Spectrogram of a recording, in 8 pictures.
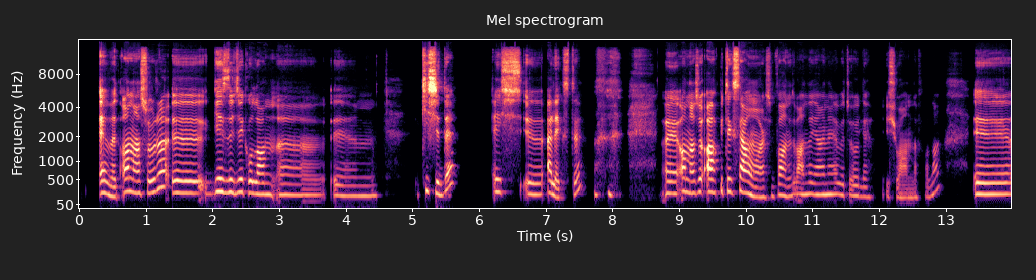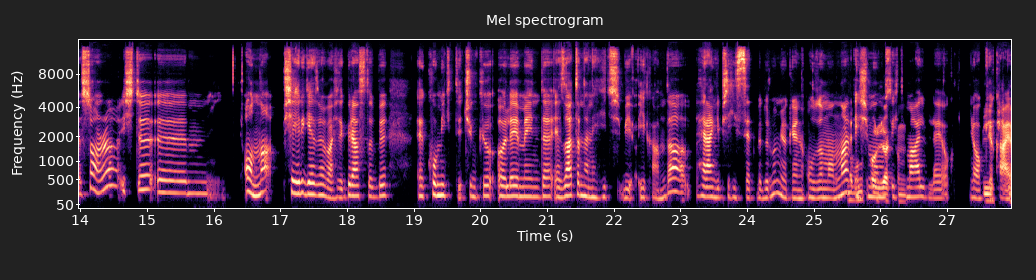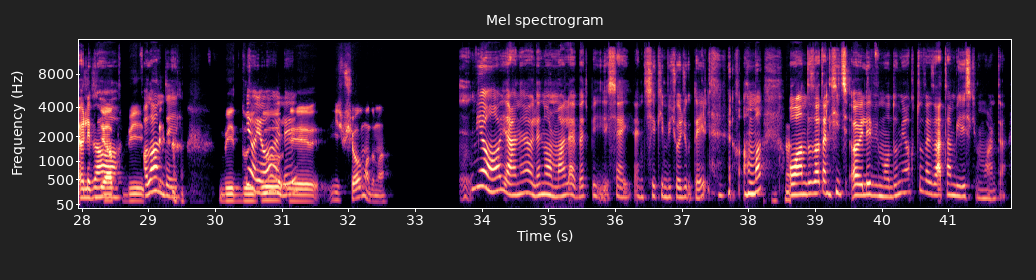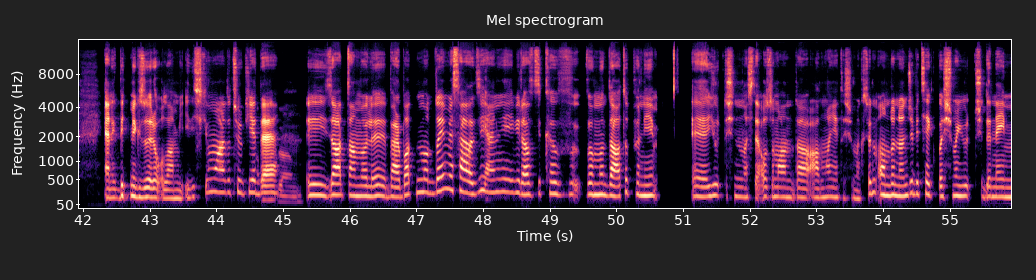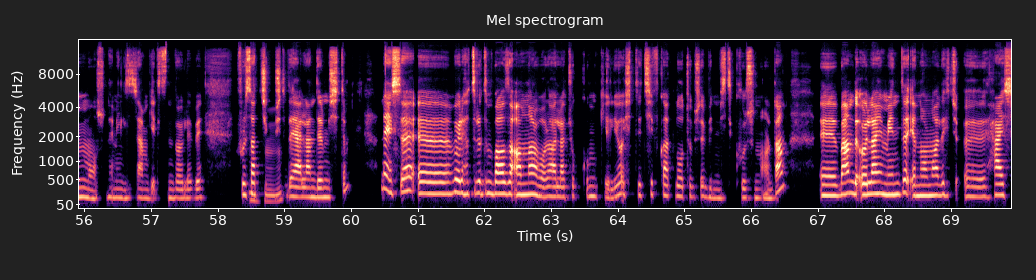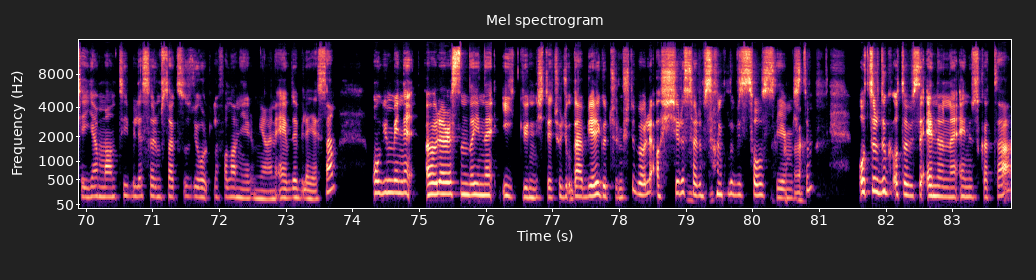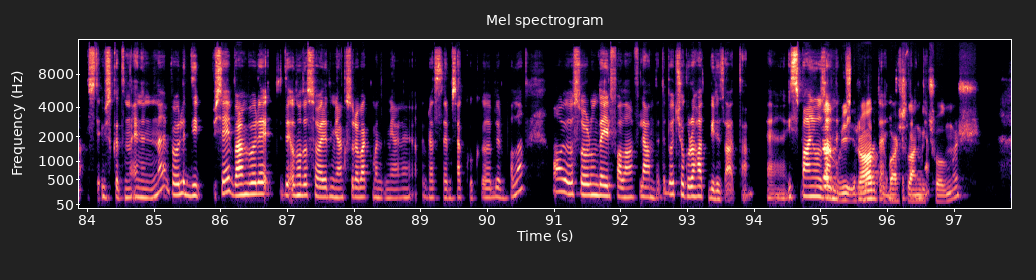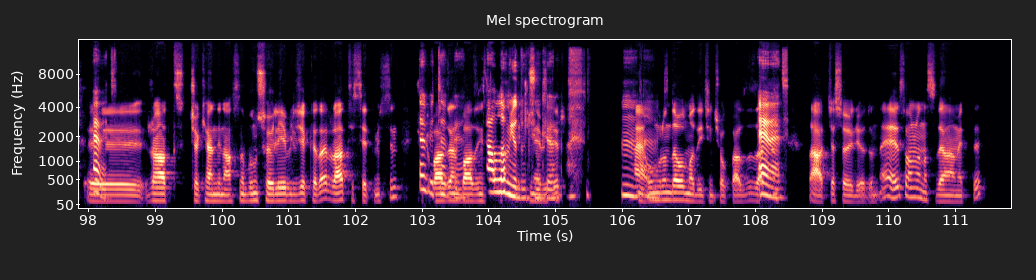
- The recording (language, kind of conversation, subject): Turkish, podcast, Hayatınızı tesadüfen değiştiren biriyle hiç karşılaştınız mı?
- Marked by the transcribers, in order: chuckle; tapping; chuckle; other noise; chuckle; tsk; stressed: "aşırı"; laughing while speaking: "sarımsaklı"; chuckle; chuckle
